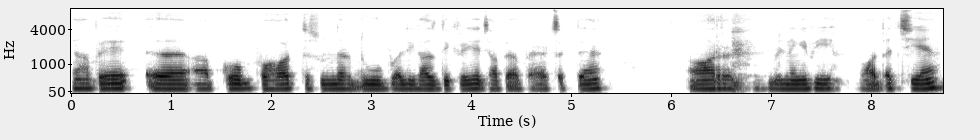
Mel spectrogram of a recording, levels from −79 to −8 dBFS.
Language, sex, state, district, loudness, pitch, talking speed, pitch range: Hindi, male, Uttarakhand, Uttarkashi, -19 LUFS, 120 Hz, 165 wpm, 115-125 Hz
